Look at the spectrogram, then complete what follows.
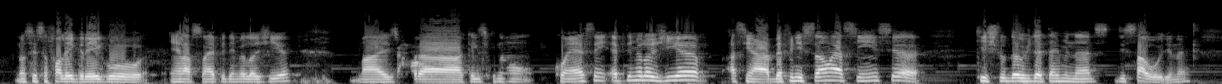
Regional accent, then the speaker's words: Caruaru, Pernambuco, Brazil; now in Recife, Brazil; sou de Caruaru, interior de Pernambuco. Tô morando em Recife desde o final de 2009.

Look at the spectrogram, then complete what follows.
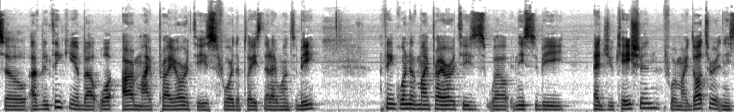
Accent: Recife, Pernambuco, Brazil; moved away as an adult; now in London, United Kingdom; I was born in Recife, Brazil, and I've lived there until I was 24 years old. And then after I finished my university degree, I came to London for work, and I've been here for 12 years.

